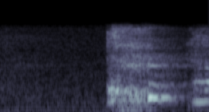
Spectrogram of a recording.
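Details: Real, unacted chesty cough from a girl sitting on a bed during a phone call, said to be worst at night when lying down: heavy, deep coughing interrupting her conversation.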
